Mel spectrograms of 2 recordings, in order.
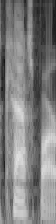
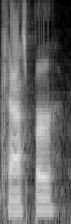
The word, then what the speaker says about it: Caspar: It's Caspar, right? Not Casper? Not like the ghost, not like the friendly little ghost, you know, fucking... No, because Casper the ghost probably spelled with an E.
